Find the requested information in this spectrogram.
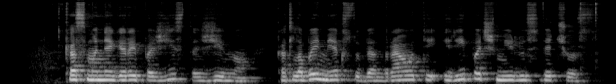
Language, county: Lithuanian, Vilnius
